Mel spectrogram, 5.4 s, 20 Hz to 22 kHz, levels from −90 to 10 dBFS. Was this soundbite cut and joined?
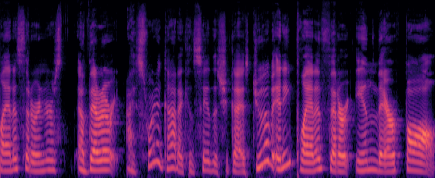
no; 0 cuts

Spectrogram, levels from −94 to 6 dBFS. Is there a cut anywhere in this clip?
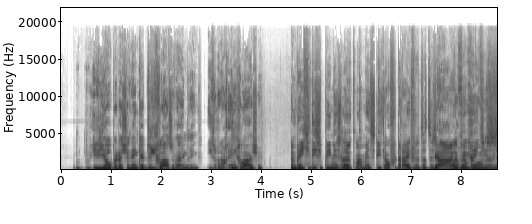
no; 0 cuts

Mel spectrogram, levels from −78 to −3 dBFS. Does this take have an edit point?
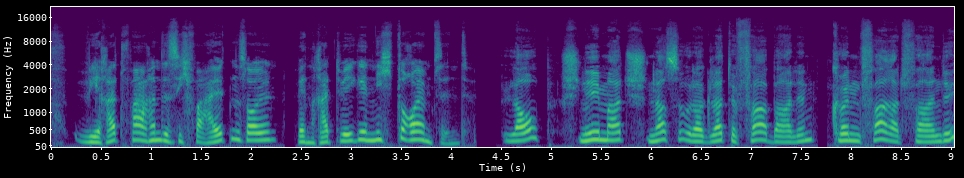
no; 0 cuts

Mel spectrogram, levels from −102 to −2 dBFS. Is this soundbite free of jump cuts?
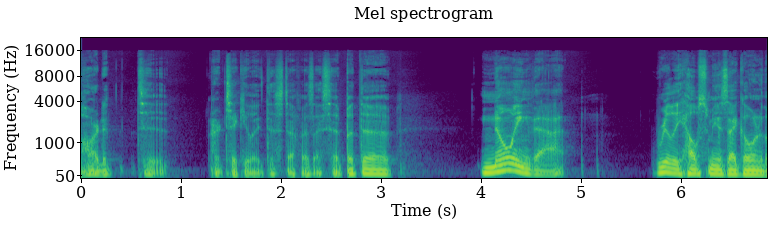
yes; 0 cuts

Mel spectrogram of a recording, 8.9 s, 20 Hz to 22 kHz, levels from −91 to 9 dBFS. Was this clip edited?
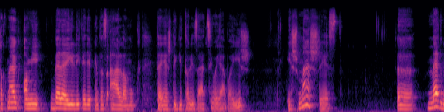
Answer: no; 0 cuts

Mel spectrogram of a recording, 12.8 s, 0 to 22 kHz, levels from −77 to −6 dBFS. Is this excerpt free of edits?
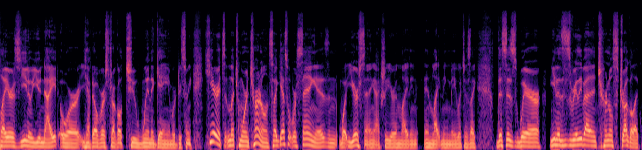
no; 2 cuts; at 1.8 s, 10.9 s

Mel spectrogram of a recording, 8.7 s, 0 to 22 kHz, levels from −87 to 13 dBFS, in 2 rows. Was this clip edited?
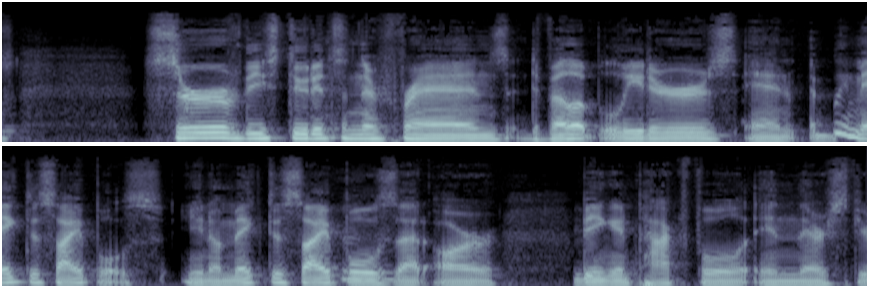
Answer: yes; 2 cuts; at 4.2 s, 7.2 s

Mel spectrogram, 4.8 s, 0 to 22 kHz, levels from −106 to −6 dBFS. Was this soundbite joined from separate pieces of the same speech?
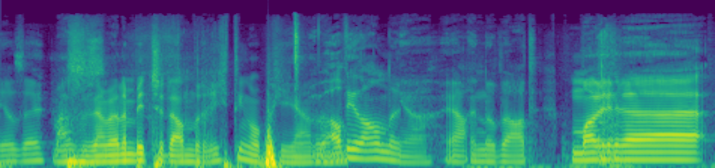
yes; 4 cuts; at 2.3 s, 2.7 s, 3.1 s, 3.7 s

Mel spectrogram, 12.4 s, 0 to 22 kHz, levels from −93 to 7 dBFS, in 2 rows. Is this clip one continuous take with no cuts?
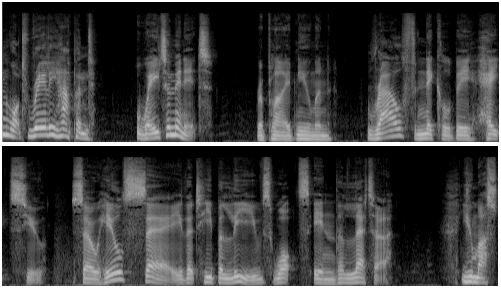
yes; 0 cuts

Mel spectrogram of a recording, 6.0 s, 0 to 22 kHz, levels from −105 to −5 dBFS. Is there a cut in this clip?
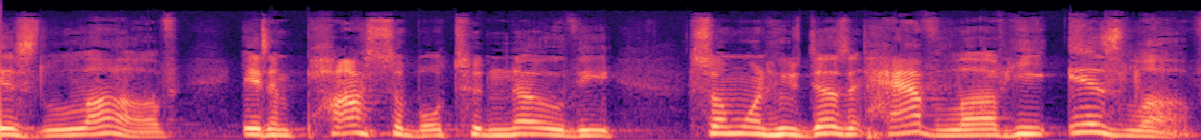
yes; 2 cuts; at 1.3 s, 4.3 s

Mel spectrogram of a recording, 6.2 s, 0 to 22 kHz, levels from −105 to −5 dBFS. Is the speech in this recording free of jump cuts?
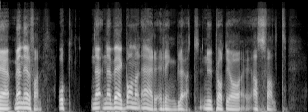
no; 1 cut; at 4.1 s

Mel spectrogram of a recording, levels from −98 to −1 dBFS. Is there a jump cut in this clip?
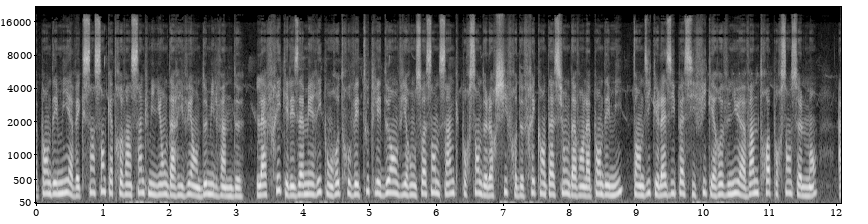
yes; 2 cuts; at 3.2 s, 8.9 s

